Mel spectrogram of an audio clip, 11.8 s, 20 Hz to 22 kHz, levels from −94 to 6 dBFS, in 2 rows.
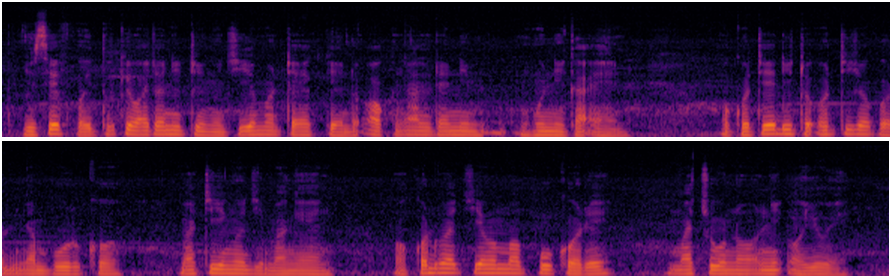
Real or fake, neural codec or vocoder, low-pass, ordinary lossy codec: real; none; 19.8 kHz; none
